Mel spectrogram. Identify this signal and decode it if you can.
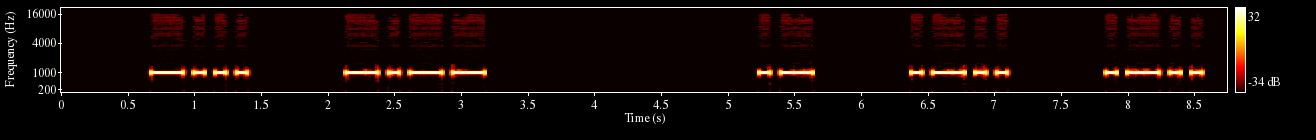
Morse code, heard as a keyed tone, about 15 wpm, spaced as for 8 wpm, 1000 Hz. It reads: BY ALL
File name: qotdfiles / 8wpm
